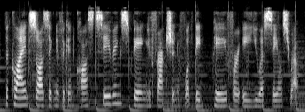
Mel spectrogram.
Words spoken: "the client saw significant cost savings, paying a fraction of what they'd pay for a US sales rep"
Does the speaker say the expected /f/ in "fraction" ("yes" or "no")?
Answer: yes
